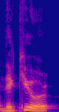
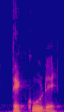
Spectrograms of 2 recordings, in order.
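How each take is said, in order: First: The name is said with English pronunciation. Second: The name is said with Spanish pronunciation.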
